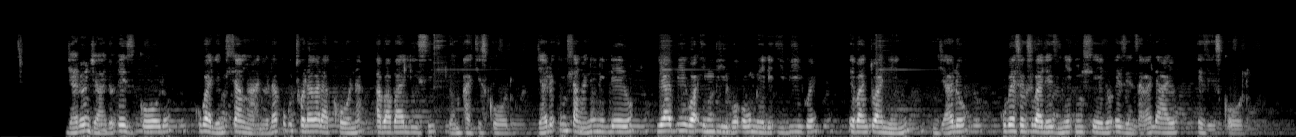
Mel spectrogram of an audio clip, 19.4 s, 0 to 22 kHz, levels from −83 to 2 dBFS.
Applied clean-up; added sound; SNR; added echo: neural separator model SepFormer DNS4.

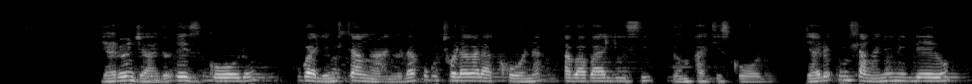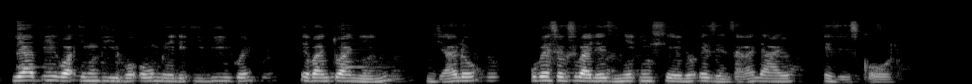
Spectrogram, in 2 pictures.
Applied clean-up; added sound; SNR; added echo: neural mask model DeepFilterNet 3.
